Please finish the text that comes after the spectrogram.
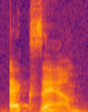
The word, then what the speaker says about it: exam: now you have the word exam it sounds like it's spelled with eg G as an egg but no it's exam exam is how you say it but it's spelled exam e ex a m exam this is the gz sound that X can create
